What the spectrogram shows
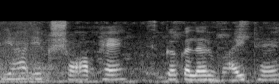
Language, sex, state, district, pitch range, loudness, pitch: Hindi, female, Chhattisgarh, Raipur, 205-220 Hz, -16 LUFS, 210 Hz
